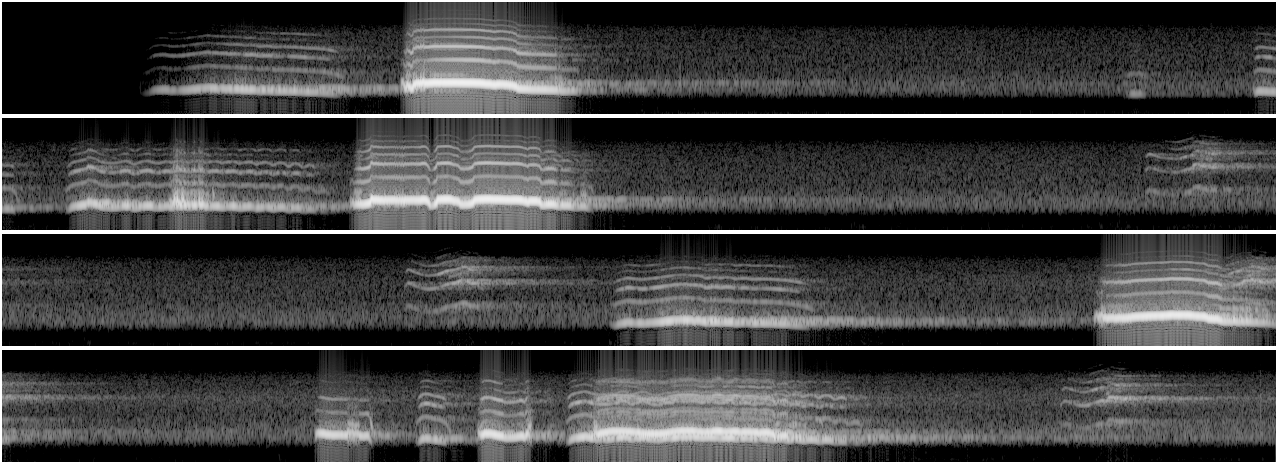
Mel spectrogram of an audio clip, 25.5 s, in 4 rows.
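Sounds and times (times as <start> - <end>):
tawny owl calls: 0.7 - 3.2, 5.6 - 9.8, 12.1 - 13.0, 14.7 - 17.6, 18.2 - 19.8, 20.6 - 25.4.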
